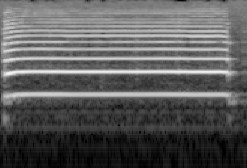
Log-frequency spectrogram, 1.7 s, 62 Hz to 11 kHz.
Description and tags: Gourdophone
staccato triplet. Recorded as 22khz
invented-instrument, gourd, handmade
